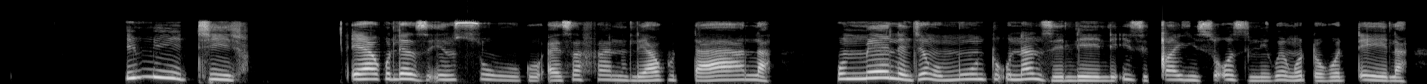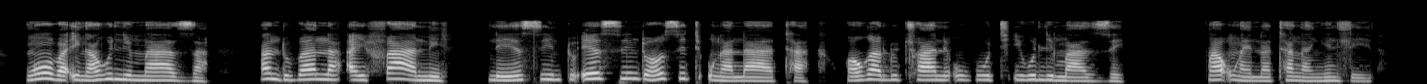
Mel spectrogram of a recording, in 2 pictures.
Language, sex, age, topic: North Ndebele, female, 18-24, health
